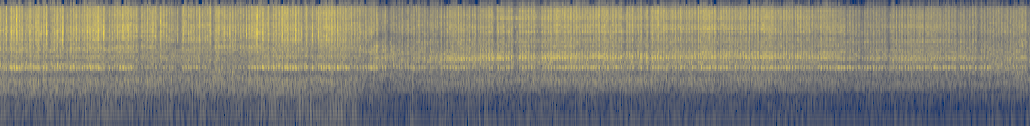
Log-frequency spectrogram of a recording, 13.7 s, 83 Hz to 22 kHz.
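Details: Audi A6 C5 2.4 V6 petrol (ALF) that shakes badly, lacks power and revs sluggishly, with noise coming from the timing covers: an uneven idle with rough, irregular knocking about four times a second over a shaky running note. Knock and vibration, cause unclear.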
